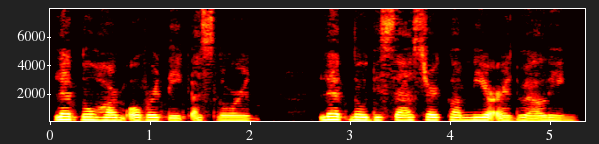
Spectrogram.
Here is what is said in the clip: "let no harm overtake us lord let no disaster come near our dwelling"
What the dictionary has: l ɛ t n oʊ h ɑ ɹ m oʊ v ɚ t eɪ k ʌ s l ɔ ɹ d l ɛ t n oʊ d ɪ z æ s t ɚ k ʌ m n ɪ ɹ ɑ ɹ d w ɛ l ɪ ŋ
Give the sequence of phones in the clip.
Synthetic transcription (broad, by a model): l ɛ t n oʊ h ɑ ɹ m oʊ v ɚ t eɪ k ʌ s l ɔ ɹ d l ɛ t n oʊ d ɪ s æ s t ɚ k ʌ m n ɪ ɹ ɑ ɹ d w ɛ l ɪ ŋ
